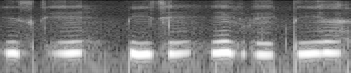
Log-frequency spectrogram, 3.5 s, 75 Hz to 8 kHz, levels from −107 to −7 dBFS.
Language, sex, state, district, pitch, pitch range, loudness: Hindi, female, Bihar, Patna, 270 Hz, 260-275 Hz, -13 LUFS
